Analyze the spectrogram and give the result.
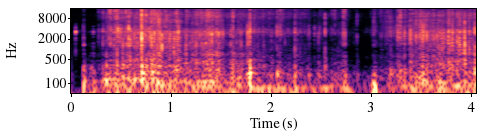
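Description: A metal-spiked derma roller is rolled and pressed across a gray grit sanding sponge with a blue foam core, held flat. It makes a steady, dense crunching and crinkling scratch over a low rumble, with brief brighter crackles and a short dip in loudness near the end.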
